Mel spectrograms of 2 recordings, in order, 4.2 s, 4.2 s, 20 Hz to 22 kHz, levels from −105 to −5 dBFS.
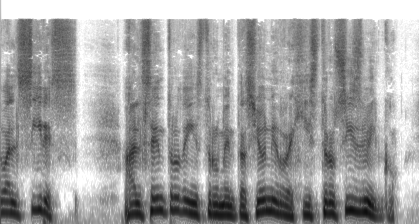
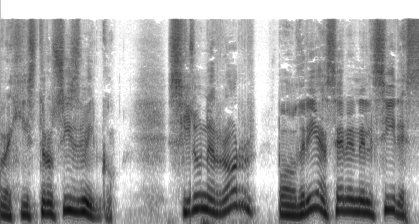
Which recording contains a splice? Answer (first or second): second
